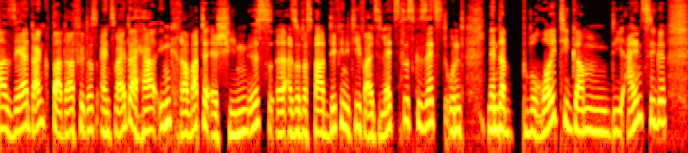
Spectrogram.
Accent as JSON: {"language": "German", "region": "East Germany", "country": "Germany", "said": "ich komme ja aus dem Osten und ich bin gegen Verschwendung, weil wir hatten ja früher nichts"}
